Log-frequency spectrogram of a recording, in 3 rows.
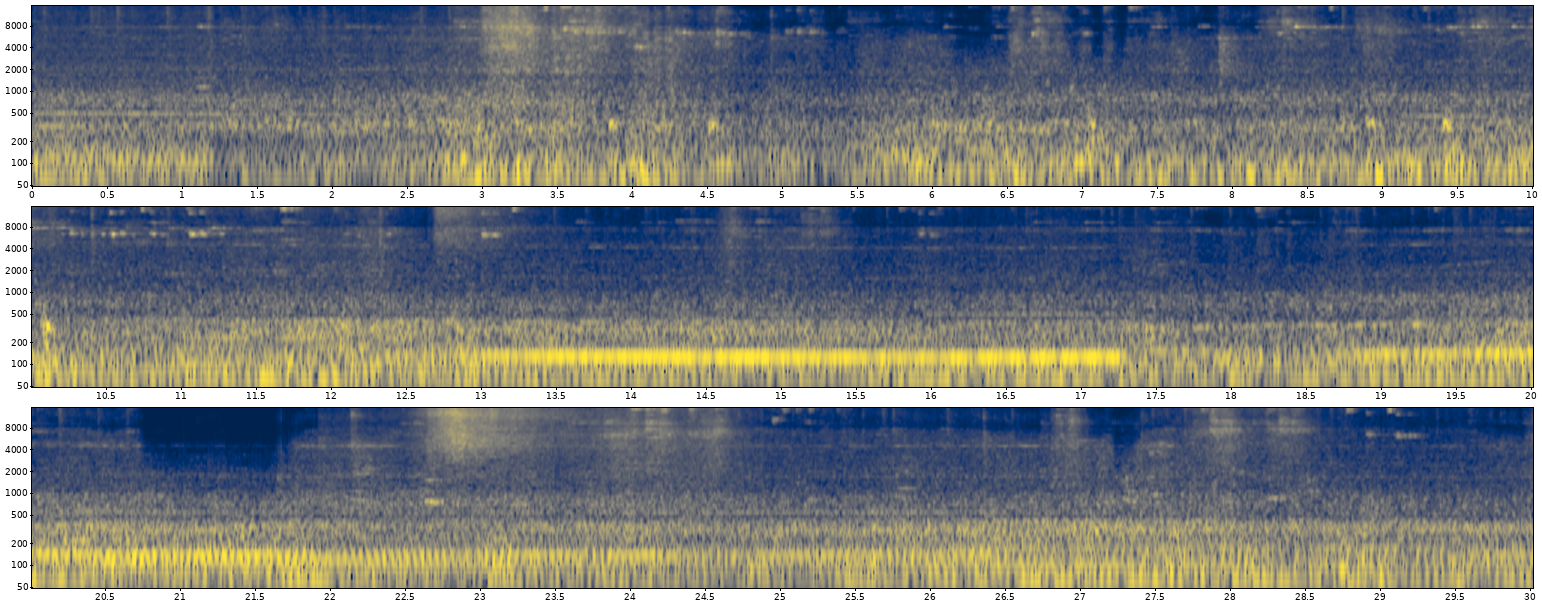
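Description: Inside a 2016 New Flyer XDE60 articulated diesel-electric hybrid bus with a BAE hybrid drive under way: a steady drive hum and whine over road noise, dipping briefly about seventeen seconds in. Two short air hisses, one about three seconds in and one a little after twenty-two seconds.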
